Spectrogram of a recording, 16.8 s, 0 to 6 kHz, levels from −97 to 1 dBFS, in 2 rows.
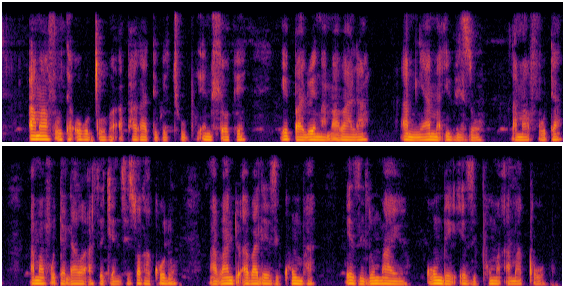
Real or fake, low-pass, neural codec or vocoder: real; 5.4 kHz; none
